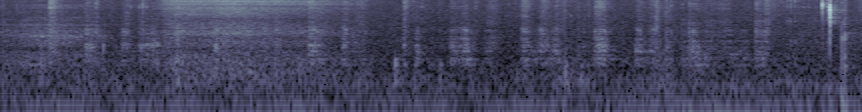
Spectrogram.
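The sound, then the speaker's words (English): Quiet scratching of someone writing a sentence on a board, with irregular short strokes and pauses over several seconds, ending in a sharper tap. No one speaks. “Um, I want you to write a sentence for me.”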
